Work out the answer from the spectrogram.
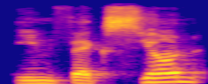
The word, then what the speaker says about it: infección: Infección, and any word that ends in sion, S-I-O-N or C-I-O-N, are going to have a stress syllable on the end. And they all end in the letter N, right? Sion. So if they end in those last four letters are C-I-O-N or S-I-O-N, we are going to write an accent mark on the O because the stress is on that sion syllable.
